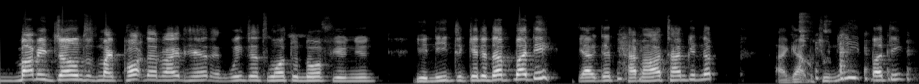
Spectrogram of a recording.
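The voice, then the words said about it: Put-on Indian English accent. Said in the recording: “with an Indian accent”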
